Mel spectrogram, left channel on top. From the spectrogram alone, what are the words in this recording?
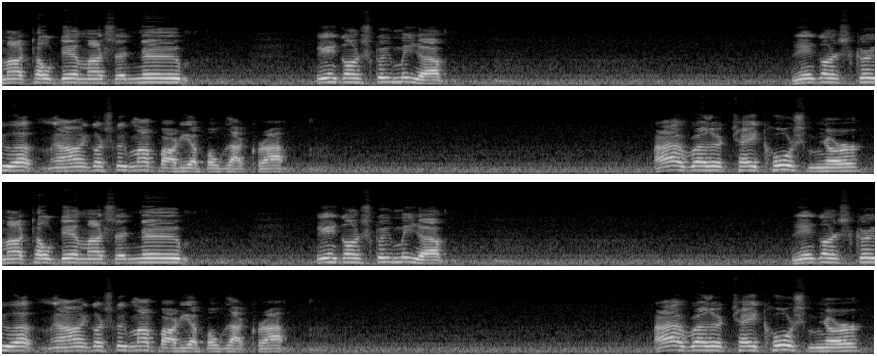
I told them, I said, no, you ain't gonna screw me up. You ain't gonna screw up. I ain't gonna screw my body up over that crap. I'd rather take horse manure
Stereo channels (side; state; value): both; identical; correlation 1.00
